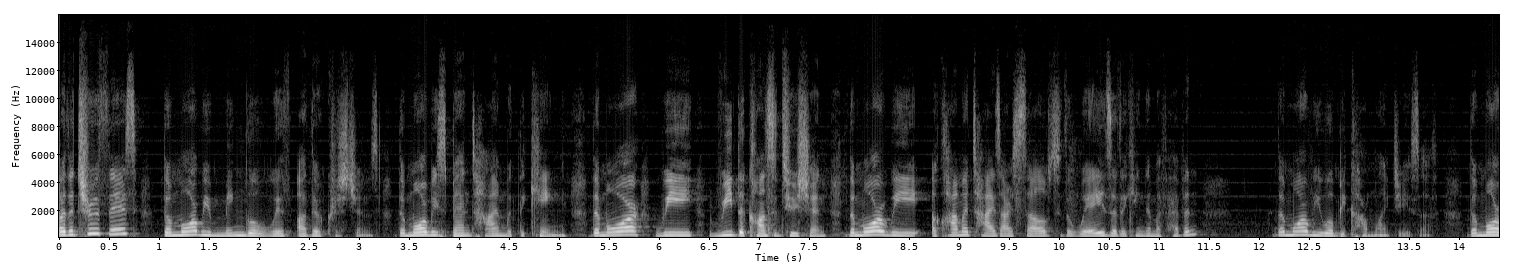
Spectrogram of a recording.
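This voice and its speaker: A woman with an American accent, medium pitch, ordinary pitch variation and big swings in loudness. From United States. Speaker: pastor. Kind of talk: sermon. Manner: conversational.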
